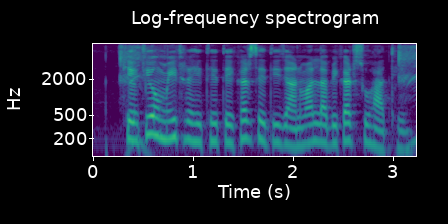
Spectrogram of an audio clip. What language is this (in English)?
Chhattisgarhi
